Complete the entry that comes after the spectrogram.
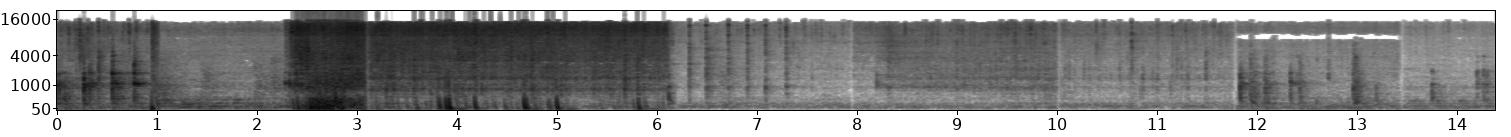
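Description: Sweet corn going into hot garlic oil in a nonstick pan. A loud sizzle starts suddenly about two seconds in and lasts some four seconds, then settles to a quieter frying hiss. A spatula clicks and scrapes against the pan throughout, more sharply near the end.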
